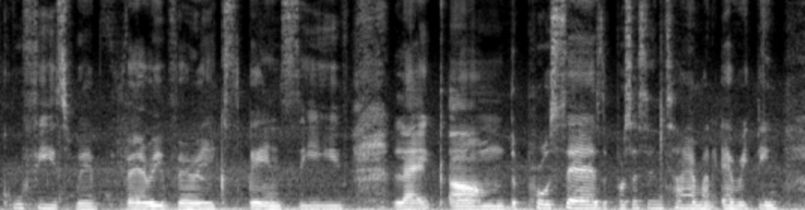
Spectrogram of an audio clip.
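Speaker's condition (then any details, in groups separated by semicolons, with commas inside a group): No condition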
